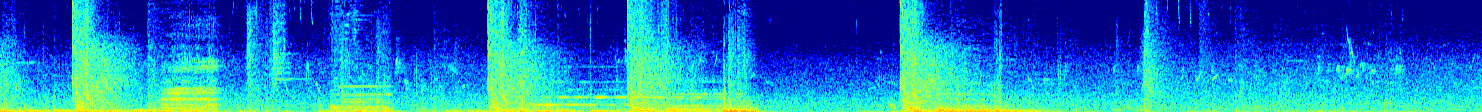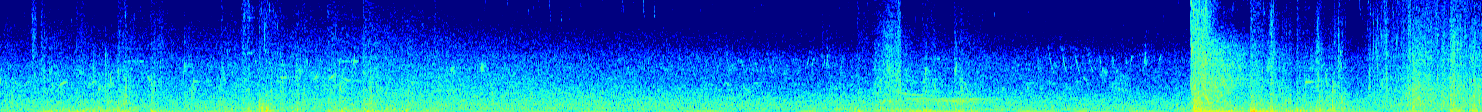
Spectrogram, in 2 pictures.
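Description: Magic blasts and weapon strikes crackle in quick bursts.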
